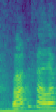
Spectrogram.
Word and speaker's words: Rockefeller: not rocker right after raka raka seller Plaza Rockefeller Plaza and we're taking the subway there because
